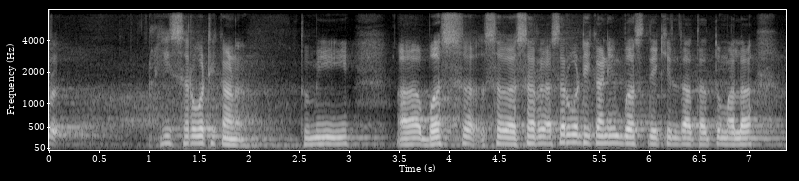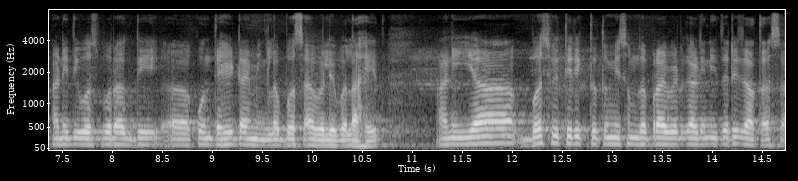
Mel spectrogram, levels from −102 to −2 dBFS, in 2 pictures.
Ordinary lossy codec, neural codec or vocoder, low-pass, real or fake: none; vocoder, 44.1 kHz, 128 mel bands every 512 samples, BigVGAN v2; 7.2 kHz; fake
